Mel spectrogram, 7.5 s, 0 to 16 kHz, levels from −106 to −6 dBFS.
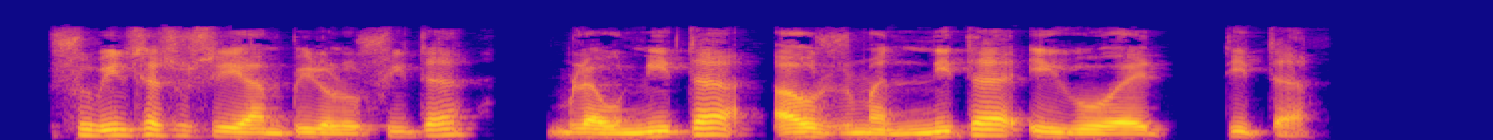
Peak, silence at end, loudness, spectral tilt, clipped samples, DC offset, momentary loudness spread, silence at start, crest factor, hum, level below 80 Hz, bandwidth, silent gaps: -2 dBFS; 0.95 s; -19 LUFS; -6.5 dB/octave; under 0.1%; under 0.1%; 11 LU; 0.25 s; 16 dB; none; -58 dBFS; 7.8 kHz; 2.47-2.73 s, 5.87-6.11 s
